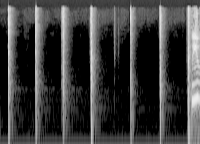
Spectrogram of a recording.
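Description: Hammer-blow sound effect in an animation: sharp single knocks about two a second, seven in all, with one slightly longer pause midway.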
